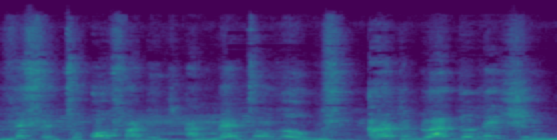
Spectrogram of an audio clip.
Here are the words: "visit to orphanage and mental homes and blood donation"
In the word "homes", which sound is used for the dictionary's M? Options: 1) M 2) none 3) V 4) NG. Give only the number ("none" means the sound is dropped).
2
